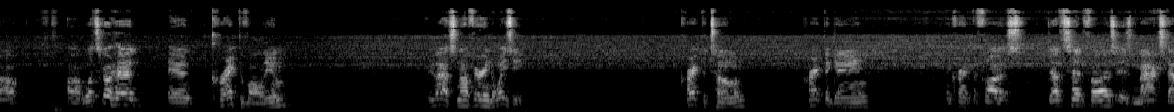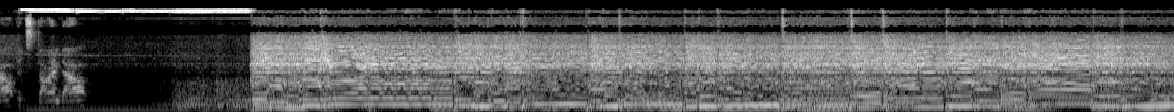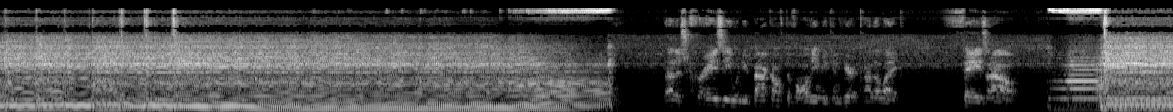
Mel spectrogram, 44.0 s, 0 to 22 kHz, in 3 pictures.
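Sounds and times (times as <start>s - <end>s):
faint hum: 14.9s - 20.3s, 33.3s - 37.1s, 42.4s - 43.8s
distorted fuzz guitar riff: 14.9s - 37.1s, 42.4s - 44.0s.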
